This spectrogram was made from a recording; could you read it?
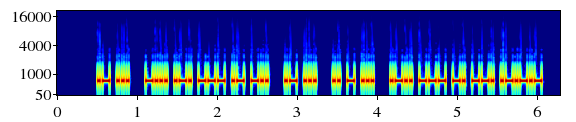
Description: Morse code, heard as a keyed tone, about 37 wpm, 700 Hz. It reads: AS BROAD AS ITS LONG.
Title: Sentences from Top 1000 Words 40wpm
